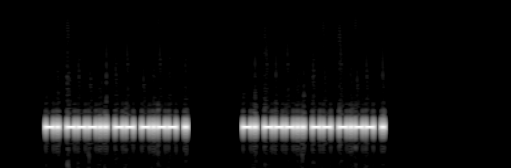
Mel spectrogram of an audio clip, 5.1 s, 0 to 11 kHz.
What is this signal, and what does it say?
Morse code, heard as a keyed tone, about 46 wpm, 700 Hz. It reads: N8MYE N8MYE
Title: USA Call Signs - 5 Characters - Repeated 2x - 45wpm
